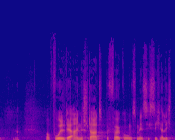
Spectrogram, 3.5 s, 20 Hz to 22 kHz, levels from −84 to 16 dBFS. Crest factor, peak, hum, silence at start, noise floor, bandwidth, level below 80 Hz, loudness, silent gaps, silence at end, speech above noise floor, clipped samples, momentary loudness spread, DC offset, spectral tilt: 22 dB; -10 dBFS; none; 0 s; -55 dBFS; 16 kHz; -60 dBFS; -30 LUFS; none; 0.05 s; 25 dB; under 0.1%; 13 LU; under 0.1%; -4.5 dB/octave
